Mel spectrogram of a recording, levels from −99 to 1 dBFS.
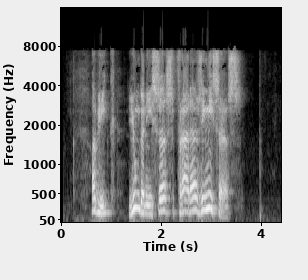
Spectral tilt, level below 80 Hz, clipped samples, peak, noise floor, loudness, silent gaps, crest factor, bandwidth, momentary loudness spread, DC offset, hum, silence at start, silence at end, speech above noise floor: -4 dB/octave; -48 dBFS; under 0.1%; 0 dBFS; -46 dBFS; -12 LUFS; none; 14 dB; 8 kHz; 9 LU; under 0.1%; none; 0.6 s; 0.85 s; 34 dB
